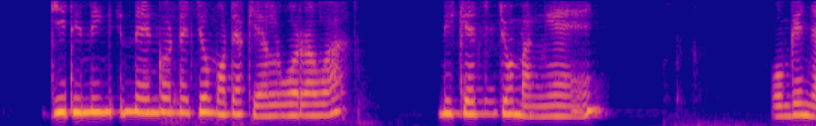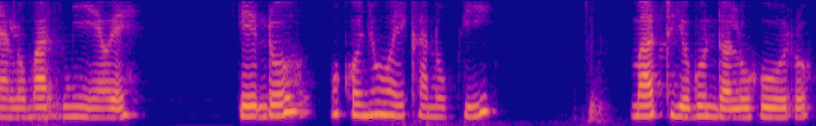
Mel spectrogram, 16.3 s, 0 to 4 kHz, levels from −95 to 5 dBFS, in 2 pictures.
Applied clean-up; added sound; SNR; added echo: neural mask model DeepFilterNet 3.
